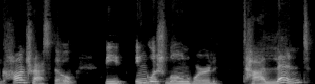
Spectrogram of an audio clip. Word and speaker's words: Talent: though the english loanword talent right is being emphasized on that second syllable not how we say it in english in english we say talland in german you say talent and because of this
